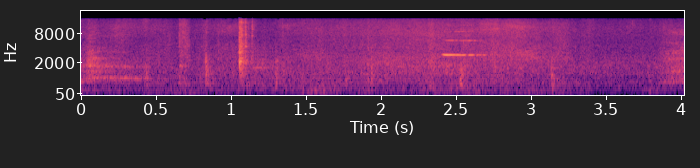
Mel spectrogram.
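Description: Footsteps and street background noise, with a few sharp clicks and knocks as a shop door is opened and people go through.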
